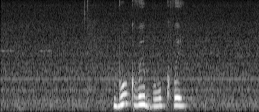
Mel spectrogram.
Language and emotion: Russian, neutral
